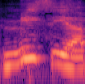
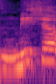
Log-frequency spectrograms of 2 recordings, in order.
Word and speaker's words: MISIA: yes I did say mesia because the the way that that I see of a pronunciation and that's not entirely correct because it is Misha without the H so I I I'm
